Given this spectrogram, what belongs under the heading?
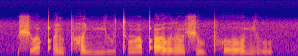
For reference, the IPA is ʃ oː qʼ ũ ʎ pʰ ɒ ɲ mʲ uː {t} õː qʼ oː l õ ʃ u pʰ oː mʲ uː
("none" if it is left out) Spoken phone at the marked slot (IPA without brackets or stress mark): tʼ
